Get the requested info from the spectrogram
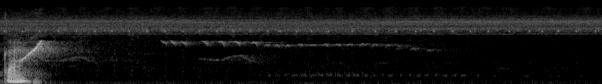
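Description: Faint bird calls over a steady high-pitched background drone: a quick series of high notes from about one and a half to four seconds in, with a short lower whistle around two seconds.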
